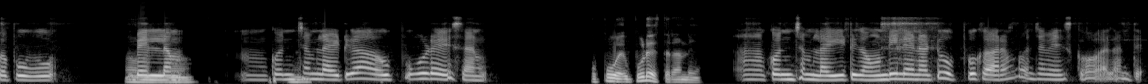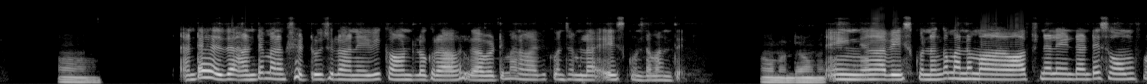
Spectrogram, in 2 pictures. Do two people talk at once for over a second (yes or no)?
no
